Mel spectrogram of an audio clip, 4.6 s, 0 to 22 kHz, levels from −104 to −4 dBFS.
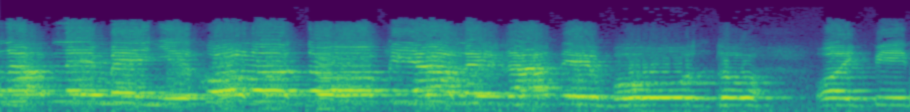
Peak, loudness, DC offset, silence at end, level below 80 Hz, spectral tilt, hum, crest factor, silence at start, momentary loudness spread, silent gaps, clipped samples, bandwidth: -8 dBFS; -18 LUFS; under 0.1%; 0 s; -50 dBFS; -2.5 dB/octave; none; 10 dB; 0 s; 5 LU; none; under 0.1%; 11 kHz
